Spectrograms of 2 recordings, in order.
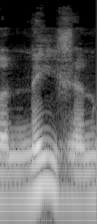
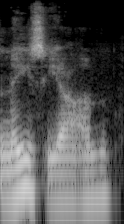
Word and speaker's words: nasion: did i know i thought it was called an asian but i checked the pronunciation it says nasion the nasion bone is above her eye level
